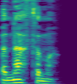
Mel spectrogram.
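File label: "anathema", English, British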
